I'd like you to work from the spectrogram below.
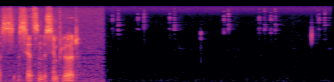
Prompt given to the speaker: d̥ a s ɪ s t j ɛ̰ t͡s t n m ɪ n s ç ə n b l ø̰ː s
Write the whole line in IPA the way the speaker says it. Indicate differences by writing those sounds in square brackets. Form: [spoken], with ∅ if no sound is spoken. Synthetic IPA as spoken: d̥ a s ɪ s t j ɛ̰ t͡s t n [b] ɪ [∅] s ç ə n b l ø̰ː [t]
